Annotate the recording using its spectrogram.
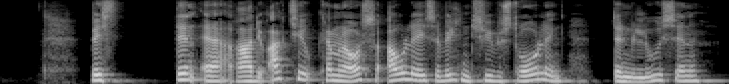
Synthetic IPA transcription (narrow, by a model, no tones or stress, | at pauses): ʋe̝s | d̥enæɐʁɑ̈d̥io̝ʔɑ̈ɡ̥̚t͡sʰiʊ̰kʰæmænɒ̽səʔɑ̈ʊlḛːsəʋe̝lɡ̥n̩t͡sʰyːb̥əsd̥ʁɔːle̝ŋ | d̥enʋe̝luð̞̩ˠsen̰ə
